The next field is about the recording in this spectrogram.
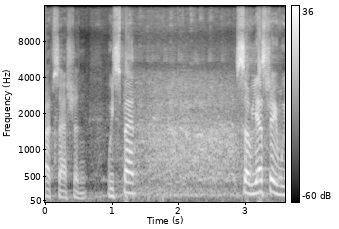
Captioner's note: laughter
